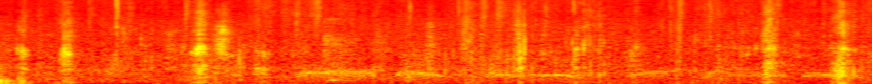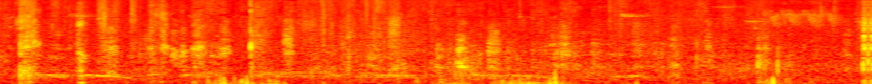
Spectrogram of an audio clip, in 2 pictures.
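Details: Playing dogs at a dog hotel, including a dachshund, heard in busy scuffles with breathy puffs, sharp taps and clicks, and a short low whining tone in the middle, over steady room noise.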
